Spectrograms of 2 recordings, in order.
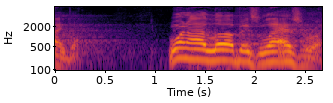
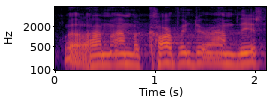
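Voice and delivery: softer, lower, fumbling reply; hesitant mock answer; 4 semitones lower, 9 dB quieter than usual. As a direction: answer unsurely in a small, low voice. Acted hesitant answer to the question.

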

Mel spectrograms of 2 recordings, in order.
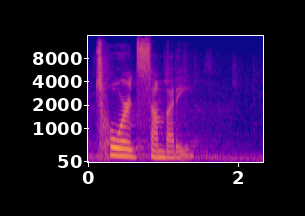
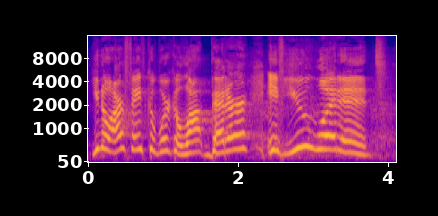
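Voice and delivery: laughing mock rebuke; 8 semitones higher, 10 dB louder than usual. Mocking a pious rebuke.

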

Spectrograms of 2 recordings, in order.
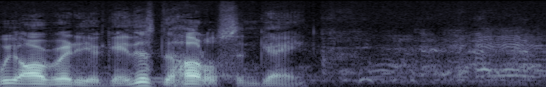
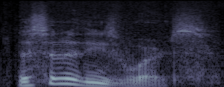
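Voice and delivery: hushed call; 16 dB quieter than usual. Acted. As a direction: call them in quietly.

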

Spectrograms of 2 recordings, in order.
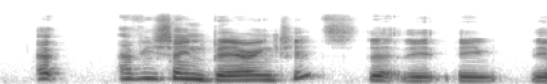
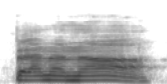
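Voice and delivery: "Banana" with the last syllable punched loud; wrong-syllable stress; 6 dB louder, slower than usual. Shown as a demonstration. Answering a friend's challenge, stress moved in "Banana". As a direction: say "Banana" as ba-na-NAH, loud ending. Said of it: "put the emphasis on the wrong syllable".

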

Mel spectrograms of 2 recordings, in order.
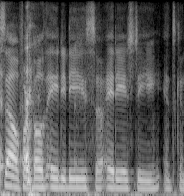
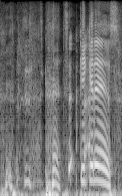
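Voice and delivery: higher, louder hammed-up Spanish, laughing; playful Spanish accent; 6 semitones higher, 5 dB louder than usual. Offering co-hosts something Spanish after the failed accent, mock Spanish voice. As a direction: throw out a jokey Spanish phrase. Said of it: "If you want something Spanish".

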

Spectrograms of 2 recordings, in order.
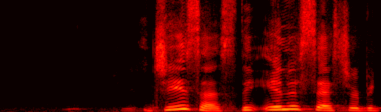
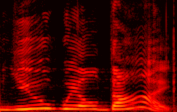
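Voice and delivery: slow, drawn-out solemn warning; ominous God voice; 5 semitones higher, much slower than usual. Retold or imitated. Teacher voicing God's warning to the grumblers, slow and grave. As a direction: spell out doom word by word. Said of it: "God has already told them".

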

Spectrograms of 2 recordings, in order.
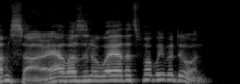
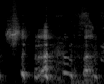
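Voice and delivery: higher, breathless laughing read of the poster line; voiceless giggling poster caption; laughing whisper; 8 dB quieter, faster than usual. Pretend. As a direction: squeeze it out between laughs. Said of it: "it just says at the bottom".

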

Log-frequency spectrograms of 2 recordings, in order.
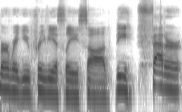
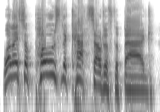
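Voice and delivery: higher, projected goblin villain voice; raised-pitch theatrical goblin call; yelling up; 8 semitones higher than usual. Acted. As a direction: call up to hidden intruders. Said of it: "he yells up".

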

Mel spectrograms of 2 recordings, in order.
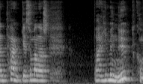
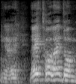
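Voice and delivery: urgent protest; 8 dB louder than usual. Acted. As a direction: shout her down to stop the subject. Husband cuts off painful subject.

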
